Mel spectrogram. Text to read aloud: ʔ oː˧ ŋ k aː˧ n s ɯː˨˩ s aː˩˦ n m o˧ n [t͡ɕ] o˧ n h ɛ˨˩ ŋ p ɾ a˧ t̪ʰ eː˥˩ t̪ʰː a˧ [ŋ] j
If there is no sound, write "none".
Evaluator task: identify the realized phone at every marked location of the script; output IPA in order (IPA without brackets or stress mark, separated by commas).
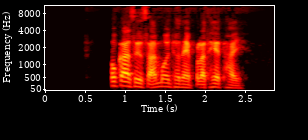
t͡ɕʰ, none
